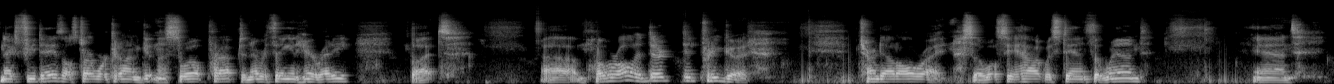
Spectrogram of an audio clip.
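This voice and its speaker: A man at a moderate pace with long, frequent pauses, ordinary pitch variation, very even loudness and light background noise. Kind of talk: casual vlog chat. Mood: relaxed, satisfied. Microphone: phone near.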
